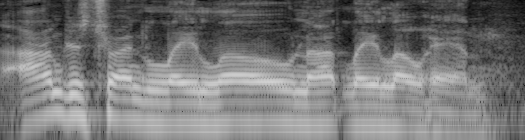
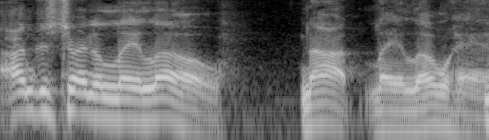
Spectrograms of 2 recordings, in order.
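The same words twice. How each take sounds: First: It runs on with no pause before the punchline. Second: There is a pause before the punchline. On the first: The speaker calls it wrong. "There was no pause" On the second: The speaker calls it right. "try it with the pause"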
